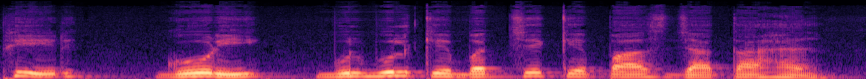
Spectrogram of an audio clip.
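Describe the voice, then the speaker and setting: A man's voice: medium pitch, slow pace, dark tone. A man reading scripted narration for a children's cartoon story.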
